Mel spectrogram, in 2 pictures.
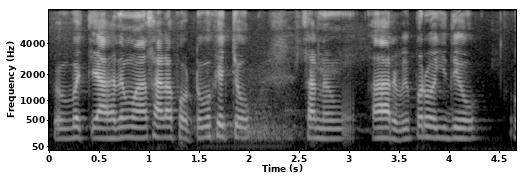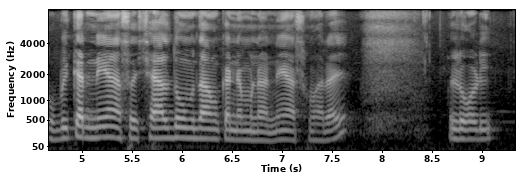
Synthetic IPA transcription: bətːt͡ʃʃeaːkʰd̪eːmãːsaːɽaːpʰoːʈoːbkʰɪt͡ʃːoːsaːnũːaːɾbiːpəɾoːiːd̪eoː | oːbiːkəɾneːasʃɛːld̪uːmd̪aːmkəneːmənaːneːaːsmaɾaːe | loːɽiː

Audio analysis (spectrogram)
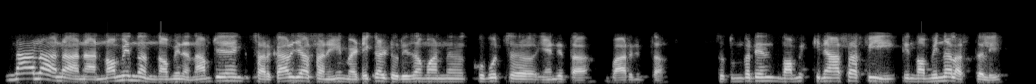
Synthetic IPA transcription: nananananɔminənːɔminənamt͡ɕẽsəɾkaɾd͡ʑasanimɛɽikəlʈuɾizəmankʰubət͡sjẽnd̪et̪a | baɾd̪it̪a | t̪ɔɾt̪umkat̪ẽnɔmikit̪aasafit̪inɔminələst̪əli

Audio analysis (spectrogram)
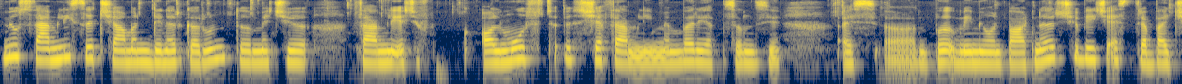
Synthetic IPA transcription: miusfaːmliːsɨt͡ʃʰaːmɐnɖɪnɐɾkɐɾunt̪ɨmet͡ʃʰifaːmliːɐt͡ʃʰioːlmoːsʈʰʃɐfaːmlḭmembɐɾjɐt̪sɐnziɐ̰sbɨmemioːnpaːɾʈnɐɾt͡ʃʰibeːt͡ʃʰɐ̰sʲt̪ɾɐbɐd͡ʒ

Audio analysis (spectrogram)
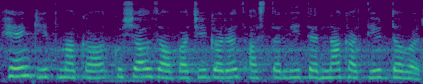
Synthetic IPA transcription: hɛ̃ɡiːt̪m̤akakuɕald͡zawpat͡ɕiːɡəɾəd͡zəst̪əliːt̪ɛnːakʰat̪iːɾd̪əʋəɾ

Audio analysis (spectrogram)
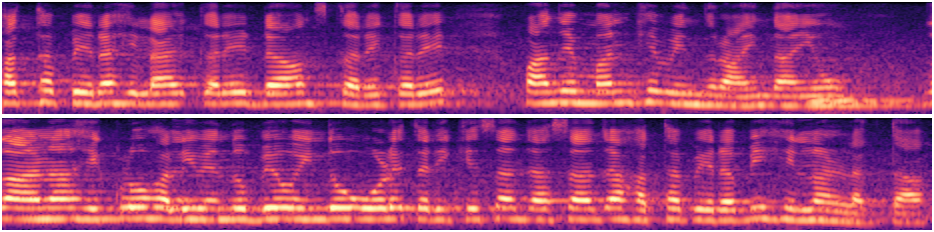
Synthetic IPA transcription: ɦɐt̪ʰə̆peːɾəɦɪlaːɪkɐɾeɖãːnskɐɾekɐɾe | pɐ̃ɦɪ̃ɲd͡ʑemɐn̆kʰeːʋẽːnd̪ɾaːɦĩːn̆d̪aːɦijũːɠaːɽ̃ãɦɪkɽoɦɐliʋẽːn̆d̪oɓijoʋĩːn̆d̪ooːɽet̪ɐɾiːkesãd͡ʑaːsãd͡ʑaɦɐt̪ʰə̆peːɾəbɪɦɪləɽ̃lɐɡt̪aː

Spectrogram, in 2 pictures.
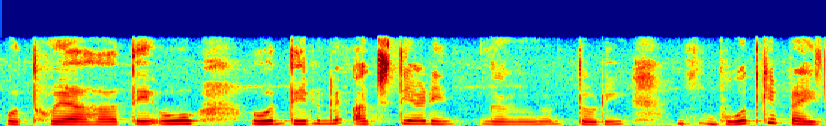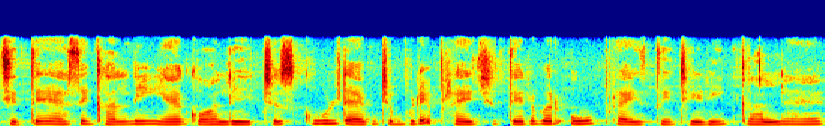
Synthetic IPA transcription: ʊt̪ʰːoːjaːɦat̪eːʔoːod̪ɪnmẽːʔəd͡ʒt̪ɪjaːɽiː | t̪oːɽiːbɔːt̪keːpɾaːizd͡ʒɪt̪ːeɛːsiːɡəlnə̃ĩːɦɛːkɔːleːd͡ʒt͡ʃskuːlʈaːɪmt͡ʃbəɽeːpɾaːizd͡ʒɪt̪ːeːnẽpəɾoːpɾaːizd̪iːd͡ʒeːɽiːɡəlɦɛː

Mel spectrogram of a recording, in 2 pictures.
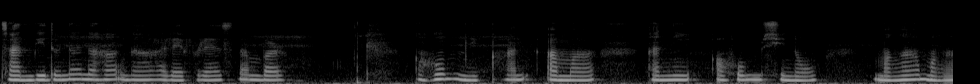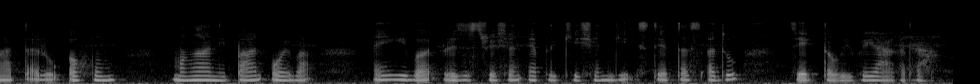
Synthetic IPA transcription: d͡ʒanbidunɐnɐɦak̚nɐɾepʰeɾensnɐmbɐɾ | ɐɦumnipanɐmɐ | ɐniɐhumsino | mɐŋamɐŋatɐ̰ɾṵkɐhumː | ɐŋanipanojbɐ̰ɐjɡibɐ̰ɾed͡ʒistɾesɐneplikʰesɐnɡistetɐsɐdu | d͡ʒek̚tɐwɾibɐjaɡɐdɾa

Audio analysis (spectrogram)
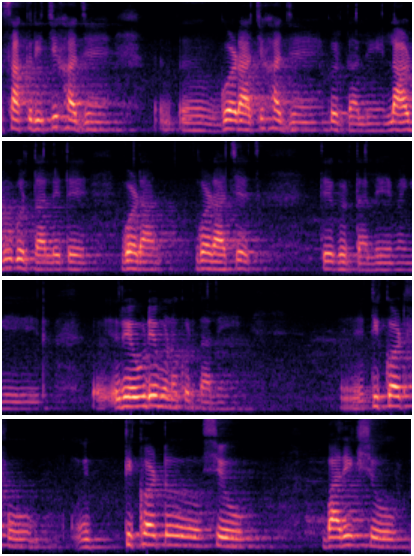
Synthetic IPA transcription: sakɾit͡ɕĩkʰad͡ʑẽ | ɡɔɽat͡ɕĩkʰad͡ʑẽkəɾt̪alĩlaɽũɡʱəɾt̪alet̪e | ɡɔɽã | ɡɔɽat͡ɕet͡s | t̪ẽɡʱəɾt̪alẽmãɡiɾ | ɾeʋɽẽm̤əɽ̃okəɾt̪alĩ | t̪ikəʈfu | t̪ikəʈɕew | baɾikɕew

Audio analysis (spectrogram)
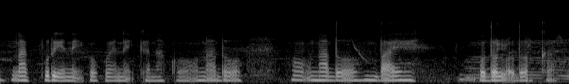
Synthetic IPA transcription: nak̚puɾiɛnɛc̚kɔkɔɛnɛ̰c̚kanakɔɔ̰nad̪ɔ | ɔnad̪ɔbaj | bɔd̪ɔlɔ̰d̪ɔɾkaɾ

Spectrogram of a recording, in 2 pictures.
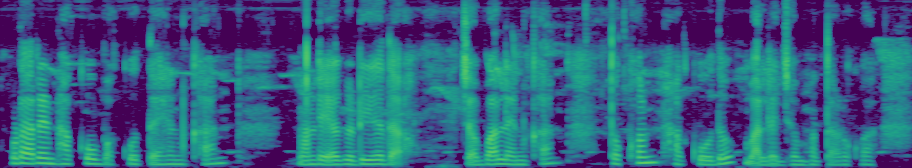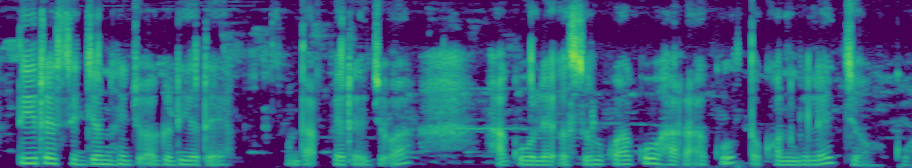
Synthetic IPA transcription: ɔɽaʔɾɛnɦakɔbakut̪ɛɦɛnkʰan | malɛjaɡəɖijəd̪a̰ʔt͡ʃabalɛnkʰant̪ɔkʰɔnhakud̪ɔba̰lɛ̰d͡ʒɔmɦat̪aɽkɔat̪iɾɛsid͡ʒənɦəd͡ʒɔ̰ʔa̰ɡəɖijəɾɛ̰ | d̪a̰ʔpɛɾɛ̰d͡ʒɔ̰ʔahakulɛʔəsulkɔakɔɦaɾa̰ʔa̰kut̪ɔkʰɔnɡilɛd͡ʒɔmkɔa

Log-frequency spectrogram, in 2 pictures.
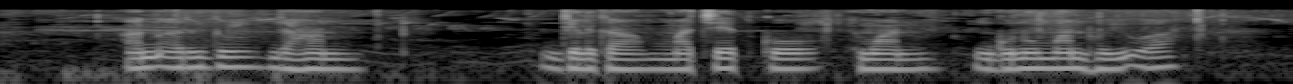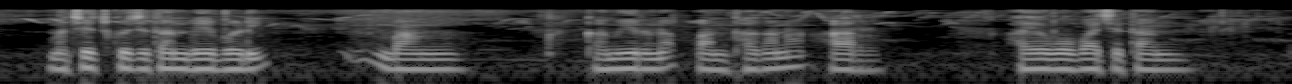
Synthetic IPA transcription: anəɾid̪ɔd͡ʒaɦan | d͡ʒɛlɛkamat͡ʃɛt̪̚kɔɛmanɡunɔmanɦujuʔa | mat͡ʃɛt͡ʃkɔt͡ʃɛt̪anbɛbəɽic̚ | baŋ | kəmiɾɛnaʔpant̪ʰakanaaɾ | ajɔbɔbat͡ʃɛt̪an

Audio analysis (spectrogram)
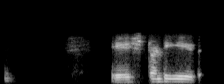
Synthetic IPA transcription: eːt͡ʃʈʰwẽɳʈieːʈ

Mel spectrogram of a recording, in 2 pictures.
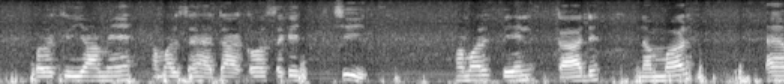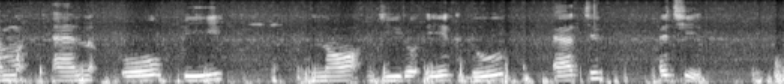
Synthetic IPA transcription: pəɾəkɾijamẽɦəməɾsəɦɛt̪akɔsəkɛ | t͡ʃʰi | ɦəməɾpeːnkaːɖnəmbəɾ | ɛmɛnopi | nɔd͡ʒiɾoʔeːkɖu | ɛt͡ʃ | et͡ʃʰi

